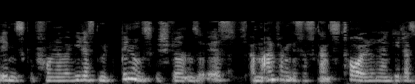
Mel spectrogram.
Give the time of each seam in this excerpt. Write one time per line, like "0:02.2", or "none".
none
